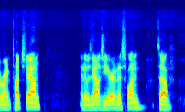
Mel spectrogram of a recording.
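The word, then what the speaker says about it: Allgeier: I mean Bejan, was it Algar? Algar, however you say his name. Algier. Alier. Alier.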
